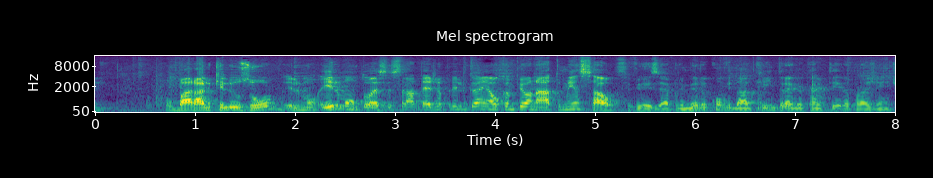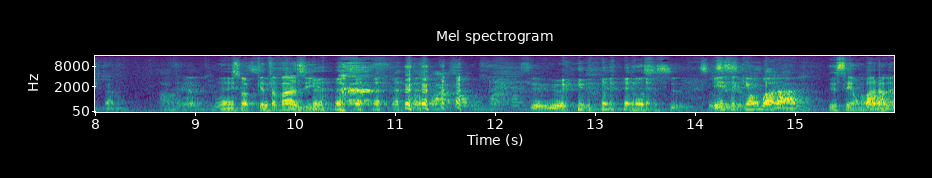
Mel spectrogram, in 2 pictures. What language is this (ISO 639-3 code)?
por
